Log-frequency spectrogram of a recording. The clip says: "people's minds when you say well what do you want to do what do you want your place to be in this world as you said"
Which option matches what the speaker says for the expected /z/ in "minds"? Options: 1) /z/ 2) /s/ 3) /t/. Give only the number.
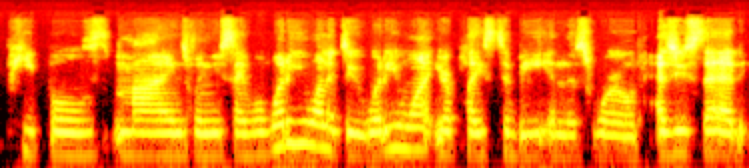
1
